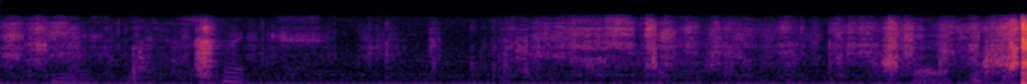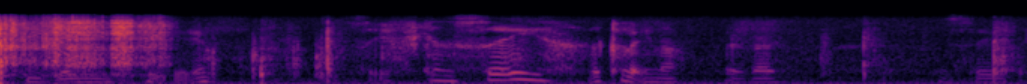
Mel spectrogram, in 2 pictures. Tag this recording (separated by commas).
Speech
